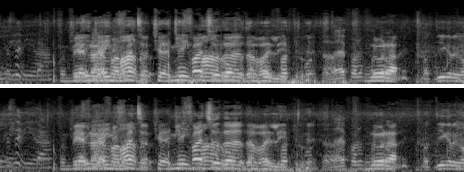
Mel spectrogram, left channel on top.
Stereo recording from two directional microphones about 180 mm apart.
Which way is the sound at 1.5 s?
55° left (ahead or behind).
